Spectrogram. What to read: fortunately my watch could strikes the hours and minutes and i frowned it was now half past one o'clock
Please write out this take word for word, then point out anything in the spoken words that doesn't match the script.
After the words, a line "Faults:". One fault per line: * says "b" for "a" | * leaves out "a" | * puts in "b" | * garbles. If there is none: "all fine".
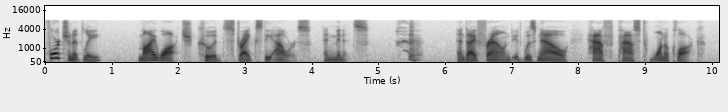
fortunately my watch could strikes the hours and minutes and i frowned it was now half past one o'clock
Faults:
all fine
